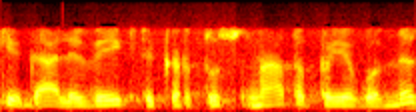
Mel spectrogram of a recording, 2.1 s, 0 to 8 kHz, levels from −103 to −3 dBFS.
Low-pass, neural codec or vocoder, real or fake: 7.2 kHz; none; real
